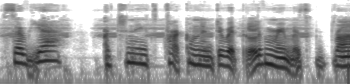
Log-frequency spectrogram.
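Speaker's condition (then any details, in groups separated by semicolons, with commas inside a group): Multiple sclerosis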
